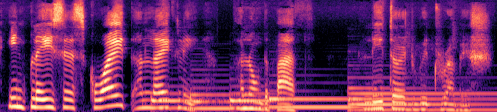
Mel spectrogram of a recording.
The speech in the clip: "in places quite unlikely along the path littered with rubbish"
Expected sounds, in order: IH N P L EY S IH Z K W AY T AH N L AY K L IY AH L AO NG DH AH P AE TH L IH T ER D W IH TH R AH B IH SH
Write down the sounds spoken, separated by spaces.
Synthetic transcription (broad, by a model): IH N P L EY S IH S K W AY T AH N L AY K L IY AH L AO NG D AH P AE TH L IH T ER D W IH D R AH B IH SH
